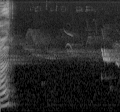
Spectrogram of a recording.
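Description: Near silence: quiet room tone, with a few faint high chirps.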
